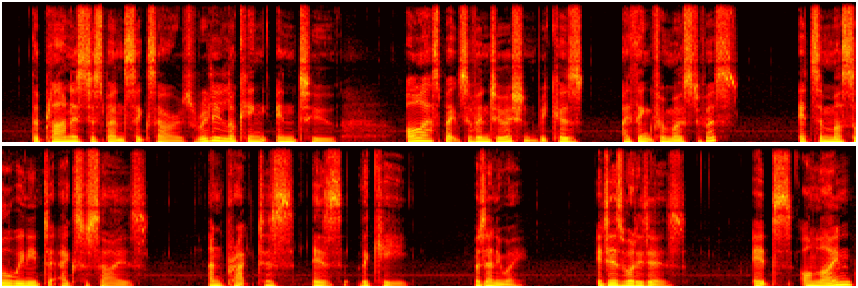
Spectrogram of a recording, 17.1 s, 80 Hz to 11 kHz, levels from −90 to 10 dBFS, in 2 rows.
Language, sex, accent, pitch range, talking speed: English, female, British, 135-165 Hz, 150 wpm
